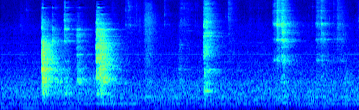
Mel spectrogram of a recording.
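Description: An extra-large ice cube, frozen in a yogurt container in the fridge, is cracked into a couple of big chunks for a whiskey drink, with several sharp, bright knocks and clinks, two strong hits followed by lighter taps and clatters, with no talking.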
